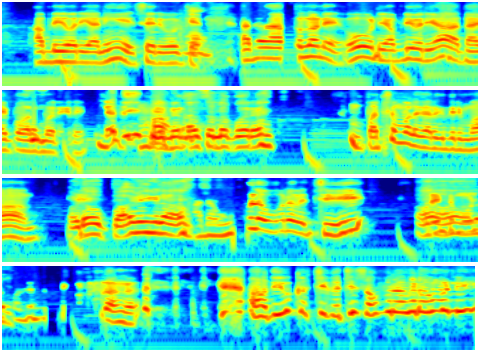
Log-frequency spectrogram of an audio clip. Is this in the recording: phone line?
yes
